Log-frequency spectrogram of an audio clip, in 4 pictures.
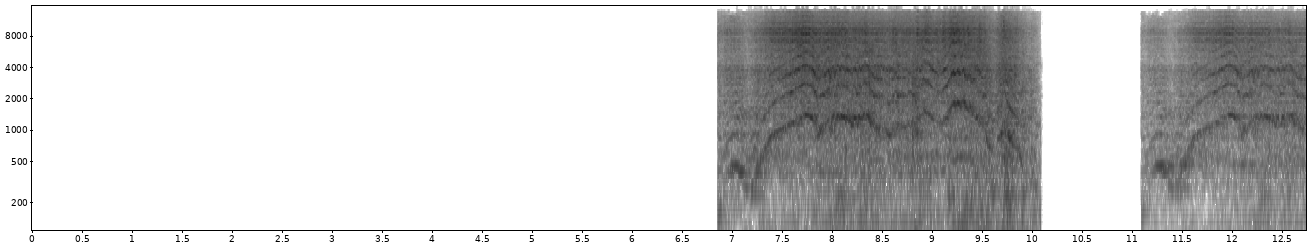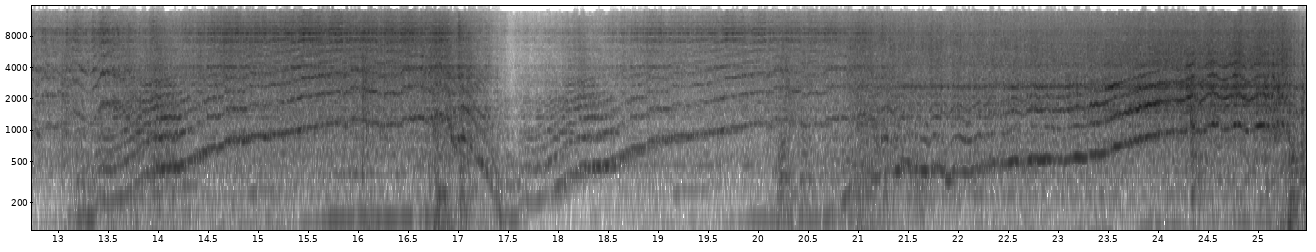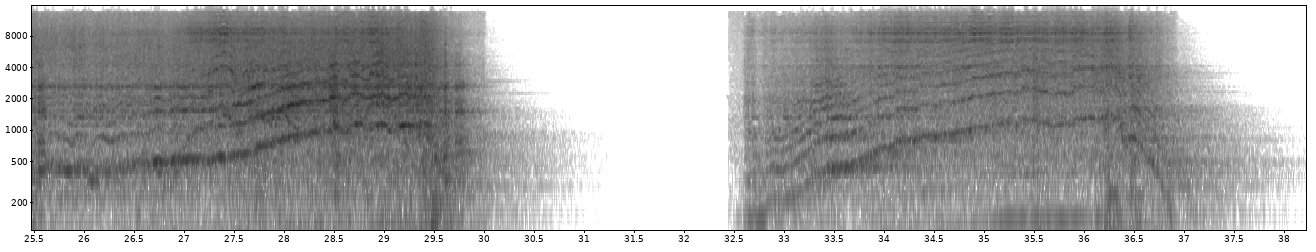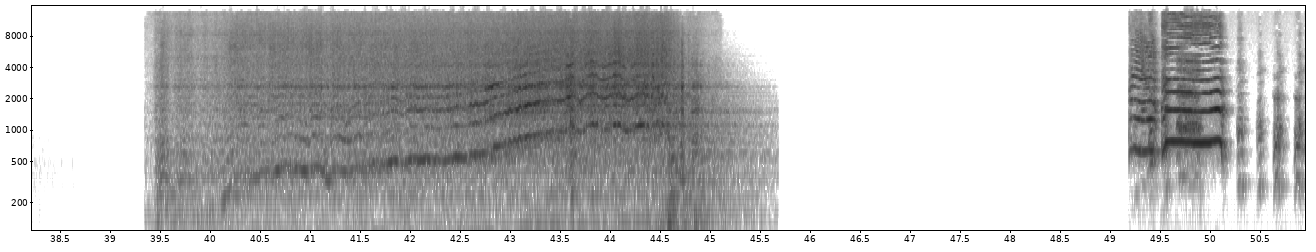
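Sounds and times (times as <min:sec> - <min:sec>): electric car motor whine: 0:06.9 - 0:10.0, 0:11.2 - 0:29.6, 0:39.5 - 0:44.8.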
